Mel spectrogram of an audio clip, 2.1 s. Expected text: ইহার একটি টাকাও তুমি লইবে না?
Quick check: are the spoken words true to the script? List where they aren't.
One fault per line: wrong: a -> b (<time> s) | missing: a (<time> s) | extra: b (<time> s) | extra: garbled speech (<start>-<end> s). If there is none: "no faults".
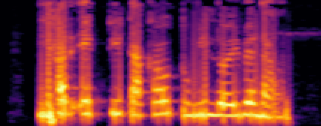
no faults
